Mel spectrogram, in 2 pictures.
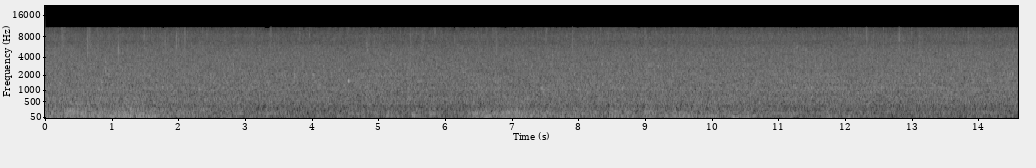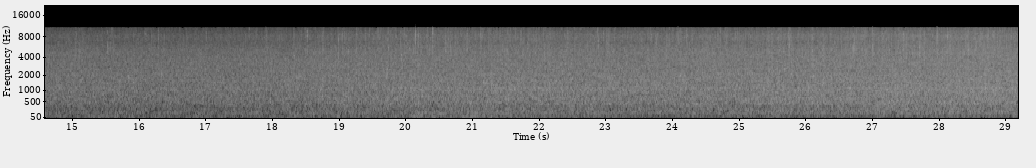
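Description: Steady rain falling, an even hiss that grows a little louder near the end.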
